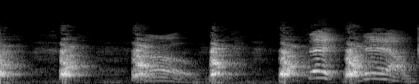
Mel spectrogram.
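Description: A dog barking repeatedly in rough play with its owner, about eight short barks in four seconds.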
